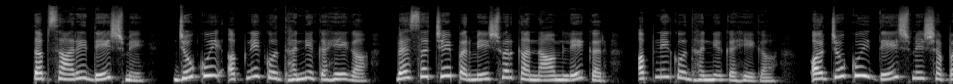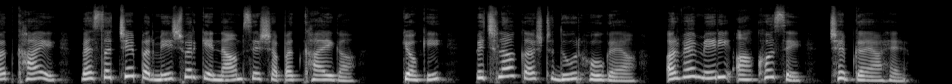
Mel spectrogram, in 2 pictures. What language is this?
Hindi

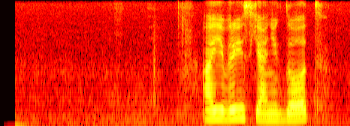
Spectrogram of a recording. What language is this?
Russian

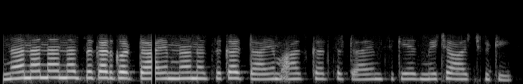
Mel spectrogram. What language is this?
Kashmiri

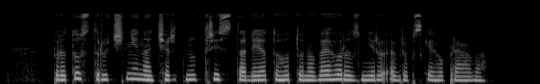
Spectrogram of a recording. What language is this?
Czech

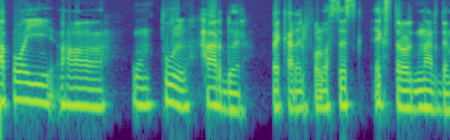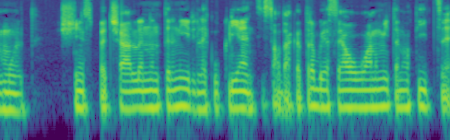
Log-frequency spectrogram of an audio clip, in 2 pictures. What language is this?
Romanian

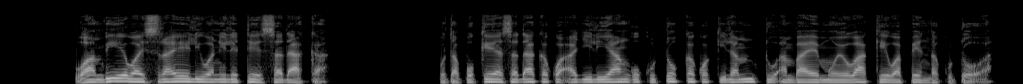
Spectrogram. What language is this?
Swahili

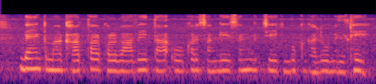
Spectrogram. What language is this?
Chhattisgarhi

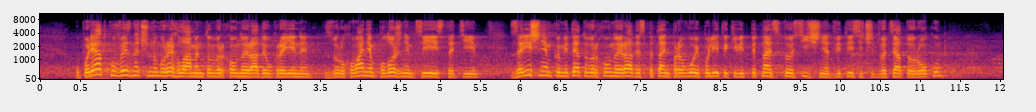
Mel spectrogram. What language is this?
Ukrainian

